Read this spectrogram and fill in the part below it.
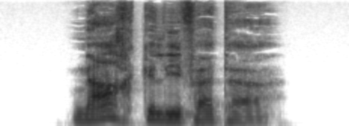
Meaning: inflection of nachgeliefert: 1. strong/mixed nominative masculine singular 2. strong genitive/dative feminine singular 3. strong genitive plural
- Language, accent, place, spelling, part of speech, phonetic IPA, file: German, Germany, Berlin, nachgelieferter, adjective, [ˈnaːxɡəˌliːfɐtɐ], De-nachgelieferter.ogg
